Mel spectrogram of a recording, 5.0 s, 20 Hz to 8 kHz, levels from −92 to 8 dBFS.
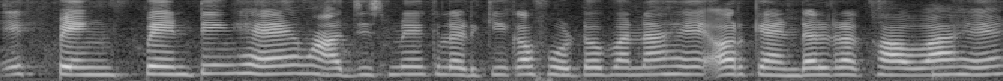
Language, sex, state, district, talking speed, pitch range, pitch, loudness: Hindi, female, Maharashtra, Mumbai Suburban, 205 wpm, 260-275 Hz, 265 Hz, -17 LUFS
